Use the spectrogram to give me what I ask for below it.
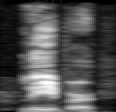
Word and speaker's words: Leber: guest other guest with carrye picket is laber did I pronounce that correct correctly yes sir Liber spokesman for the American Patriots and the 3%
